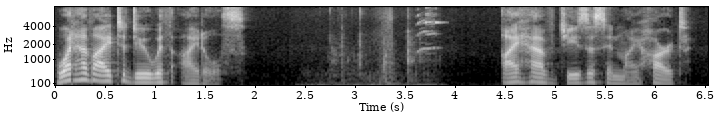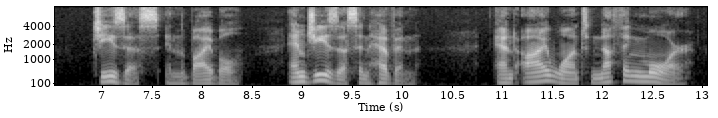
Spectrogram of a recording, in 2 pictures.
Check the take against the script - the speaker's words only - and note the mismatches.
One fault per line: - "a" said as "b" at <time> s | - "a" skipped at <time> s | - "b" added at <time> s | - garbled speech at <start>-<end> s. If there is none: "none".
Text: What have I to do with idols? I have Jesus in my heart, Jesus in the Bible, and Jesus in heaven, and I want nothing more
none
